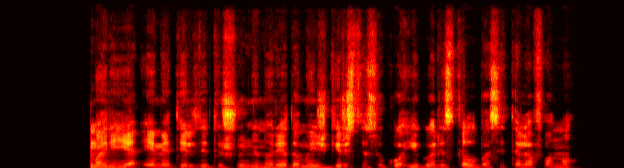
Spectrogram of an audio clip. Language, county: Lithuanian, Šiauliai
